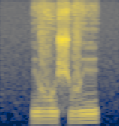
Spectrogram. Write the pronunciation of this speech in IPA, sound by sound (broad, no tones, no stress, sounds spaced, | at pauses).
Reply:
ɪ v o ʃ v ɪ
